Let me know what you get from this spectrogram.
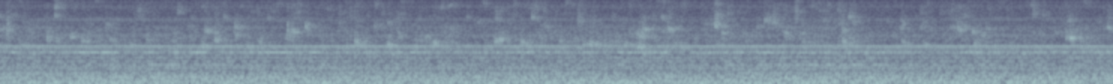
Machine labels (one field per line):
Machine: pump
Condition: normal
